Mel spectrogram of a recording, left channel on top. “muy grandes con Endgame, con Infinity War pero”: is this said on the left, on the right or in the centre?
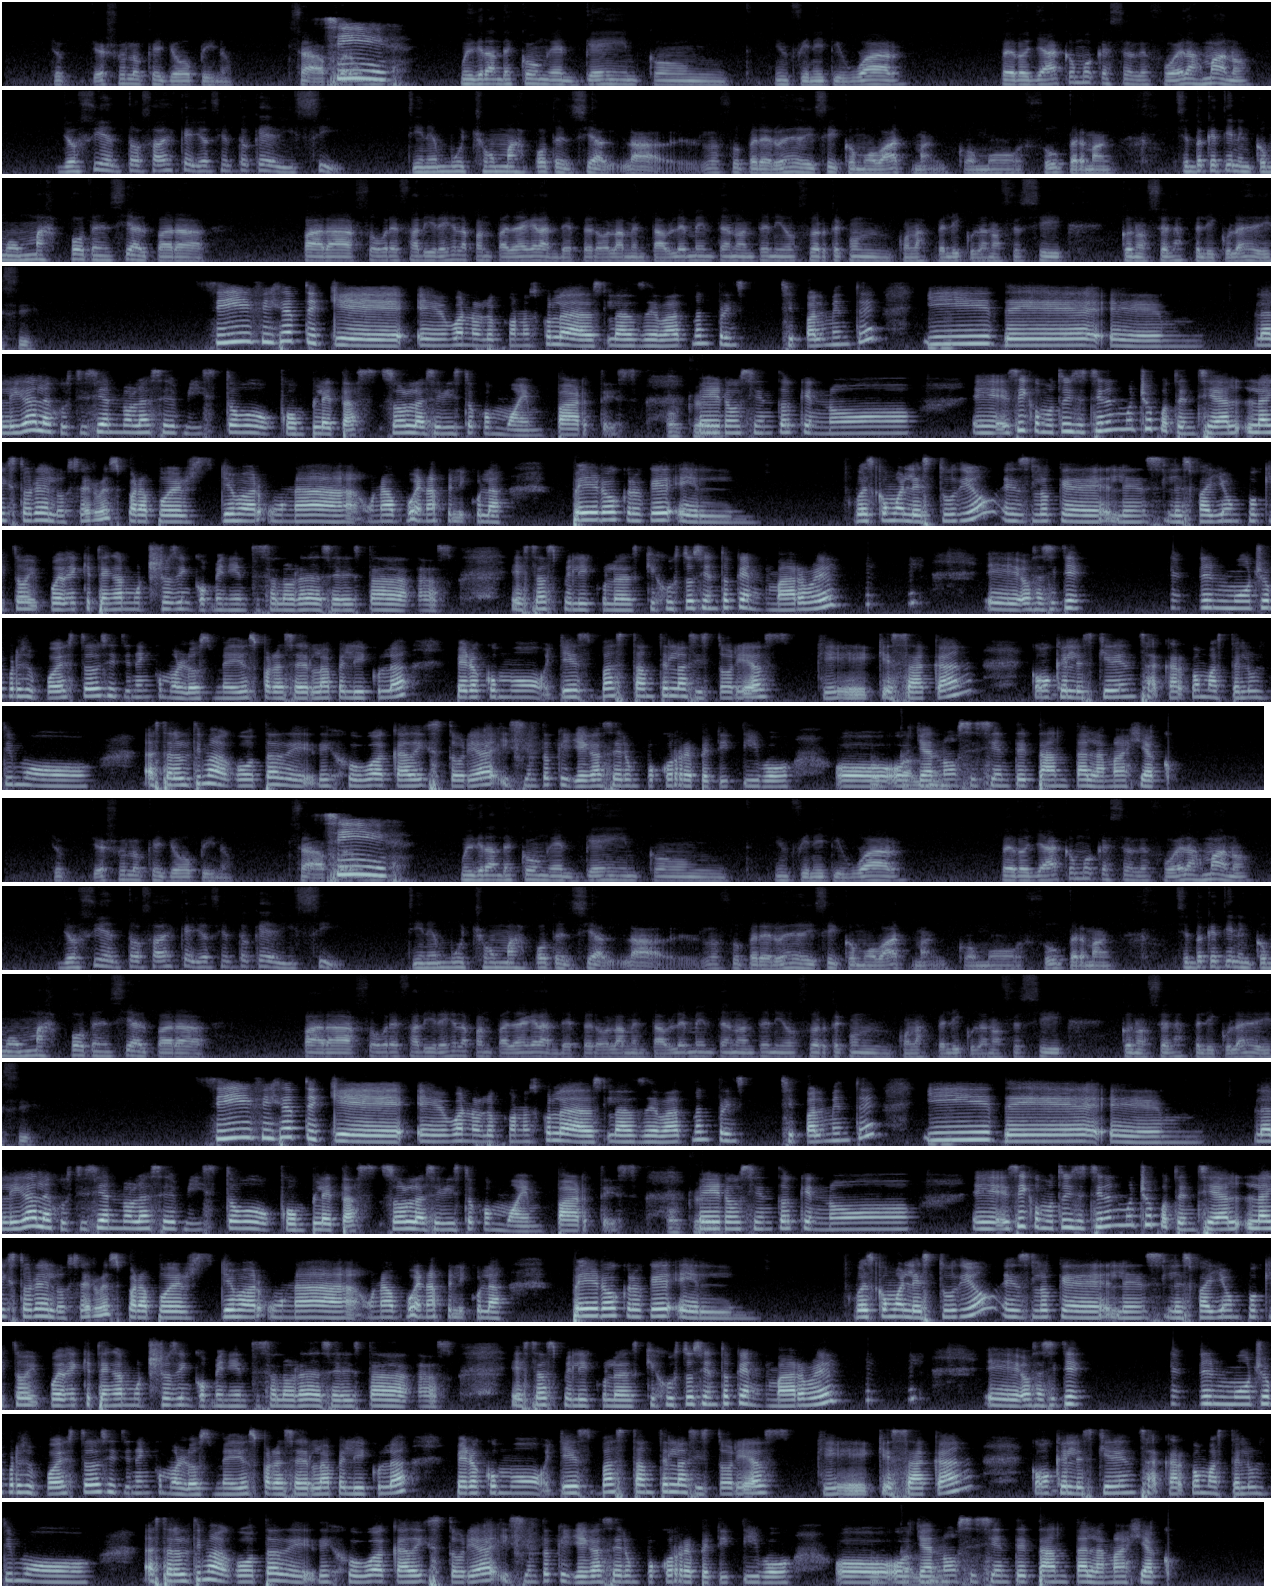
Left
